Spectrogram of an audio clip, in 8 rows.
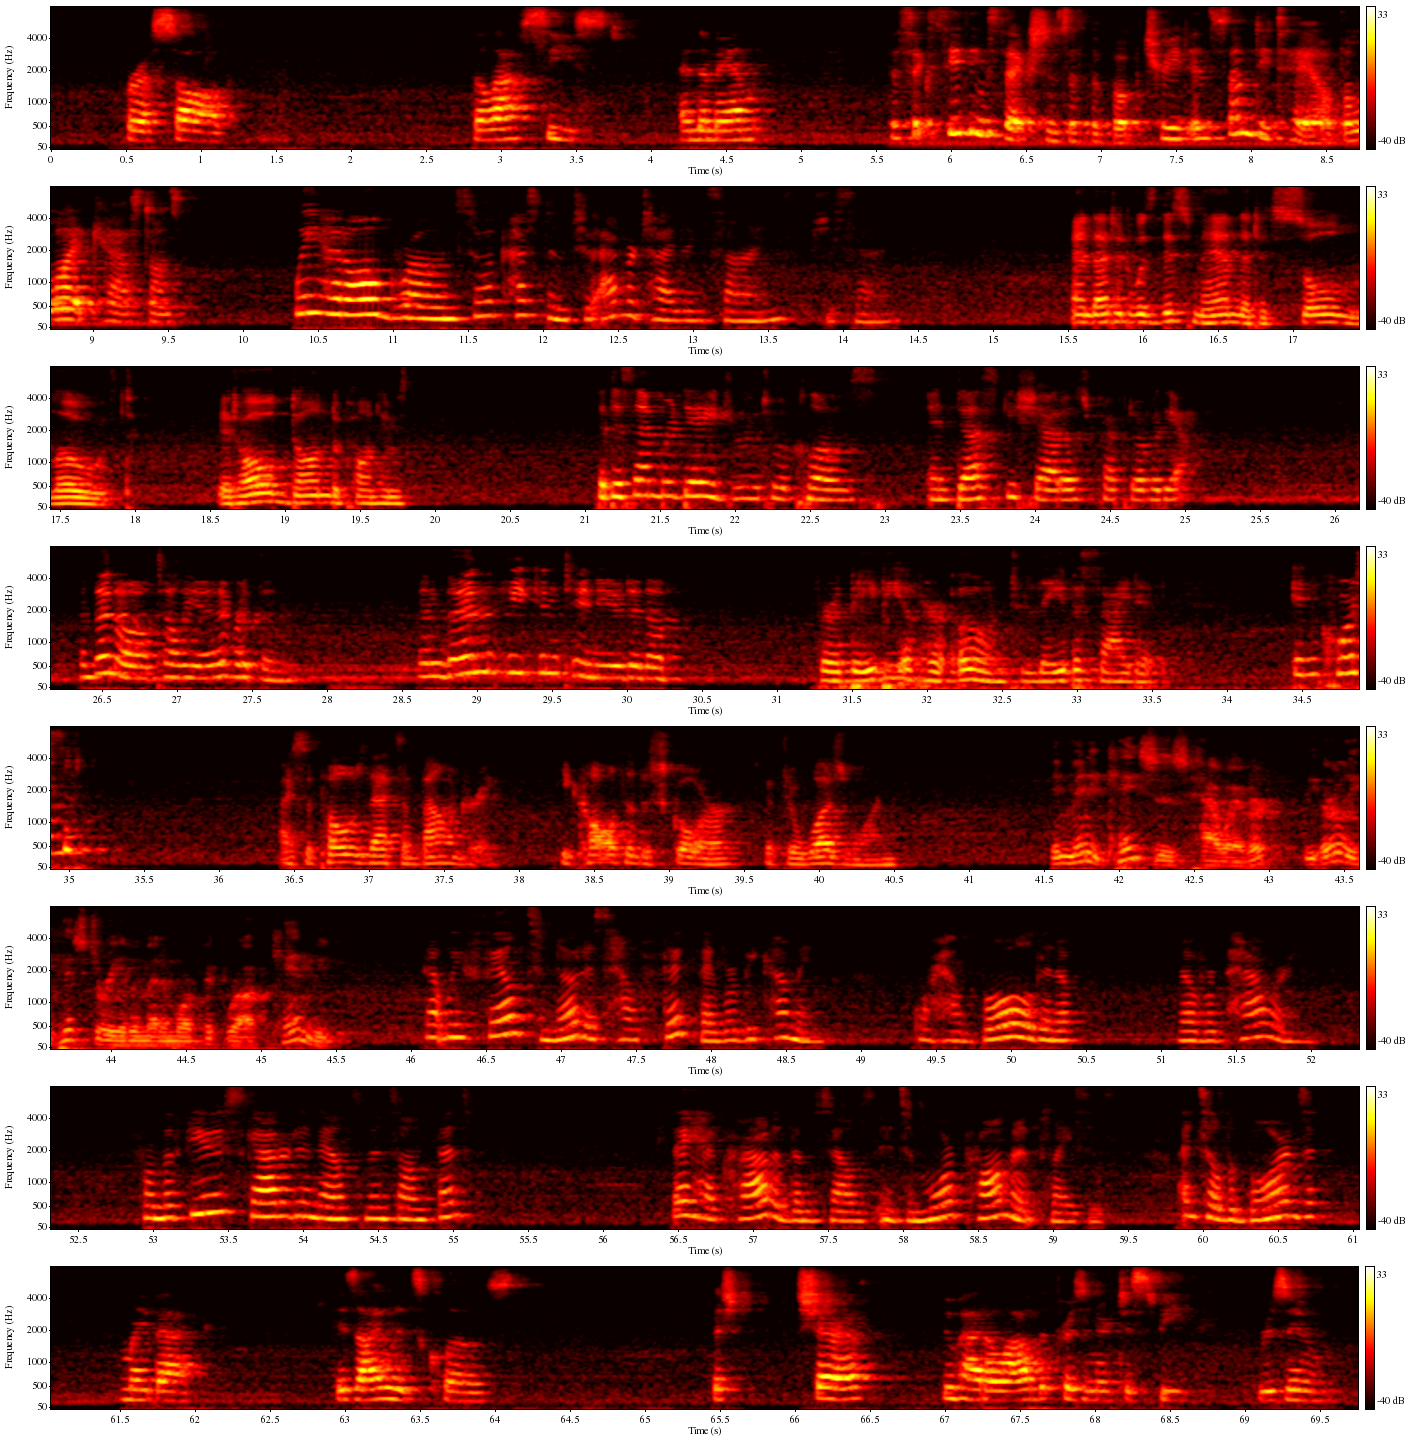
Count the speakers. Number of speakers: nine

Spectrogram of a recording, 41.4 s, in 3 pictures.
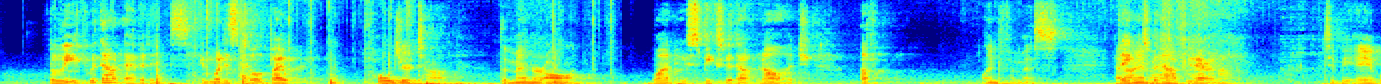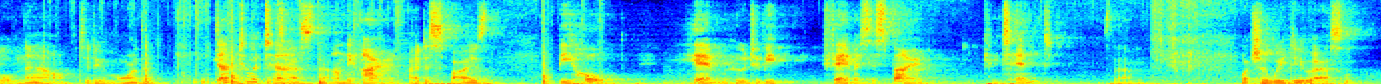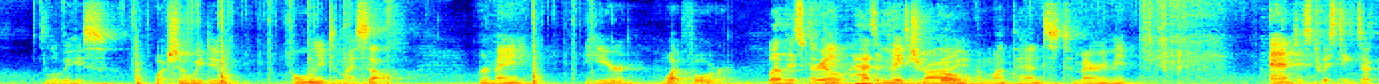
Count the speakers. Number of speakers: two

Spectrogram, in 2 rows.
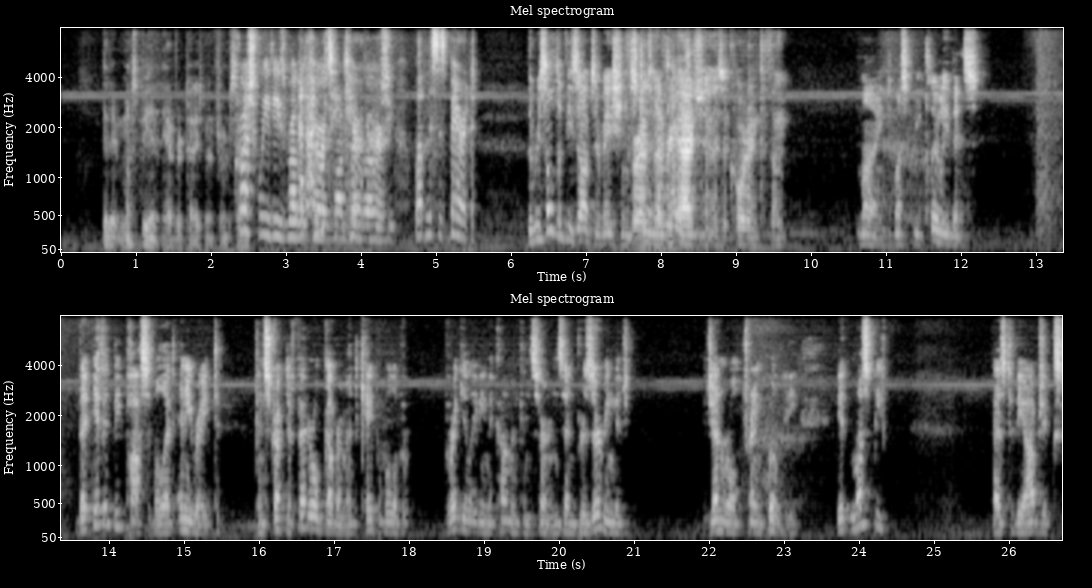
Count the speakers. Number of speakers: five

